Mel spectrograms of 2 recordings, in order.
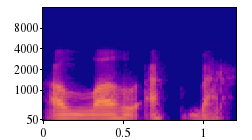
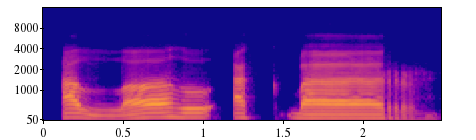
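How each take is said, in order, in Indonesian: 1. Vokal setelah b pendek. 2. Vokal setelah b dipanjangkan.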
